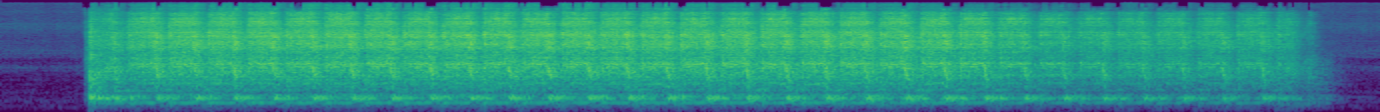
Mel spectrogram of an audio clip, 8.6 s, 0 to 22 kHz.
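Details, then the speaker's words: Qlink Axon 50cc scooter, cranking steadily at four turns a second for about eight seconds without firing. Fuel reaches the filter and opening the throttle changes nothing, so a dirty carburetor is suspected. "yeah i think it's carburetor mostly because when i when i open it up i'm not getting any difference in the sound that's kind of why i'm thinking it's a carburetor because i know there's gas getting into that"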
